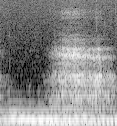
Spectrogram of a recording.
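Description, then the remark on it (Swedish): A slow, deep breath drawn in through the nose during a guided breathing exercise, starting partway in and swelling steadily, over a soft, sustained musical drone with no talking. “Du kan såklart blunda och föreställa dig hur du på inandning också tillåter magen att bli stor och låter också bröstet expandera.”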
